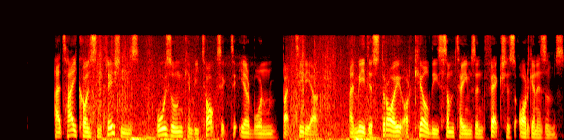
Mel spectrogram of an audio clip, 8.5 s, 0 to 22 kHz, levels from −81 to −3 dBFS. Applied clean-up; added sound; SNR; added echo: none; Breathing + Waves, surf; 9 dB; none.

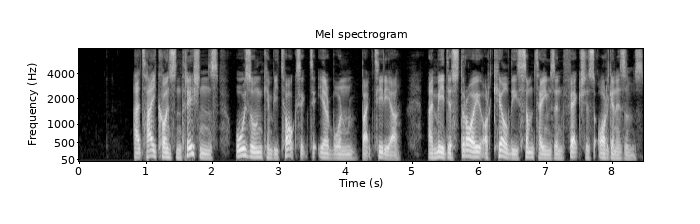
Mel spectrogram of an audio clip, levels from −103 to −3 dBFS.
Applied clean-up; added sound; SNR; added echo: none; none; none; none.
